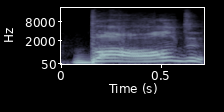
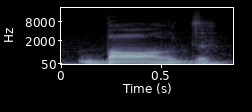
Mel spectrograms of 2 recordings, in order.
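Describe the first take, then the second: First: Sudden high, loud cry of BALD; exclaimed. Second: Said in the usual way. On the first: Acted. Echoing word from character.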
